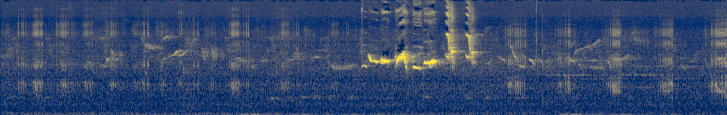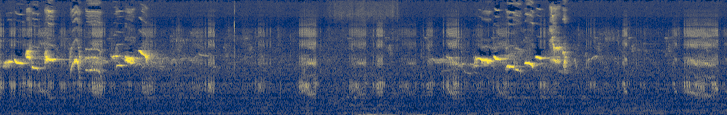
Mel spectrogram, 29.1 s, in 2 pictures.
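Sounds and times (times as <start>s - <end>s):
bird chirping: 0.0s - 29.0s.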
